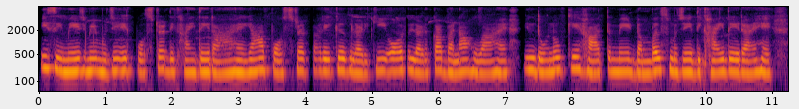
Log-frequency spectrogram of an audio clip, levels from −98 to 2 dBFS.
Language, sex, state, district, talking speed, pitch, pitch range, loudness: Hindi, female, Bihar, Purnia, 175 wpm, 180 Hz, 175-190 Hz, -29 LUFS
